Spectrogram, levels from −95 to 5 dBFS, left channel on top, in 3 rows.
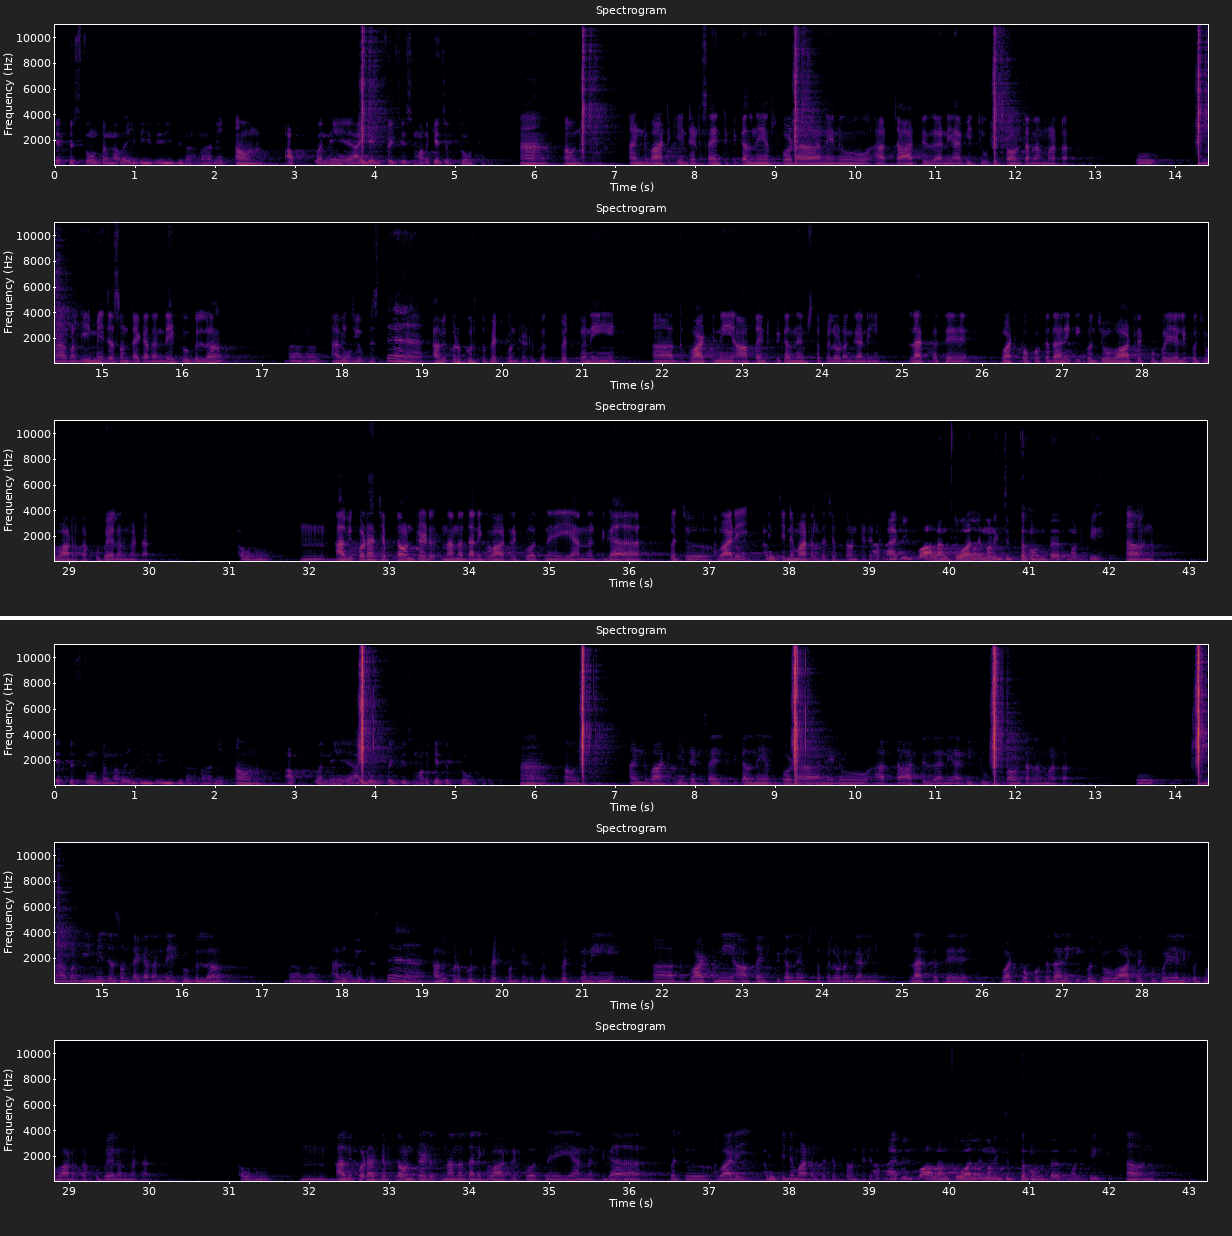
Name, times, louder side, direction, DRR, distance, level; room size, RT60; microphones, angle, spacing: voice 1, 0.0-2.1 2.9-5.5 13.5-13.8 14.3-14.5 17.3-18.2 25.7-25.8 31.1-31.5 37.0-37.2 37.7-37.9 39.0-42.0, left 3 dB, 40° left, 8 dB, 0.6 m, -61 dB
voice 2, 2.2-2.6 5.8-6.8 7.2-12.7 14.3-16.5 17.9-21.4 21.9-24.7 25.1-25.9 26.2-30.0 31.9-36.2 36.5-39.1 42.2-42.6, left 3 dB, 65° left, 10 dB, 1.0 m, -61 dB
sound 1, 3.5-4.1 6.4-6.8 9.1-9.5 11.6-11.9 14.1-14.5, right 15 dB, 75° right, 0.5 m, -44 dB
27.0 x 26.5 x 4.3 m, 2.1 s
head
